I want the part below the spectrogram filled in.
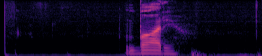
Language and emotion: Russian, neutral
